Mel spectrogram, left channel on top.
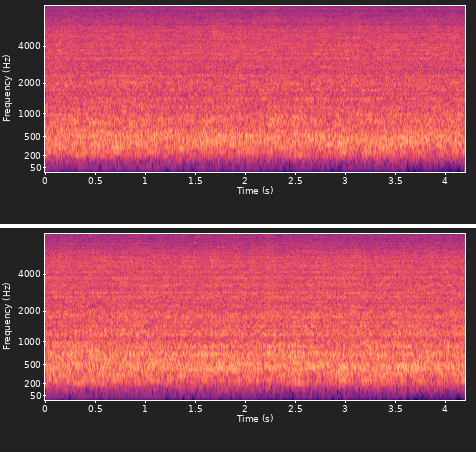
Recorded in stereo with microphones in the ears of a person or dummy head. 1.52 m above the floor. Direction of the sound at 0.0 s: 85° right.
